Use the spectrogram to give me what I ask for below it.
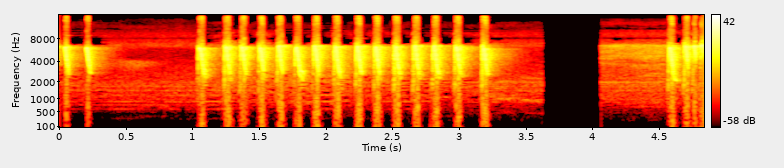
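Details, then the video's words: Cucak kinoi master song for training competition birds: two sharp chips, then a string of about twelve loud, piercing high notes, silence, and a new run beginning. "suara masteran cucak kinoi, masteran tajam untuk burung lomba"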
